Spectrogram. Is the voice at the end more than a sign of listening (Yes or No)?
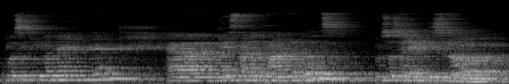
Yes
